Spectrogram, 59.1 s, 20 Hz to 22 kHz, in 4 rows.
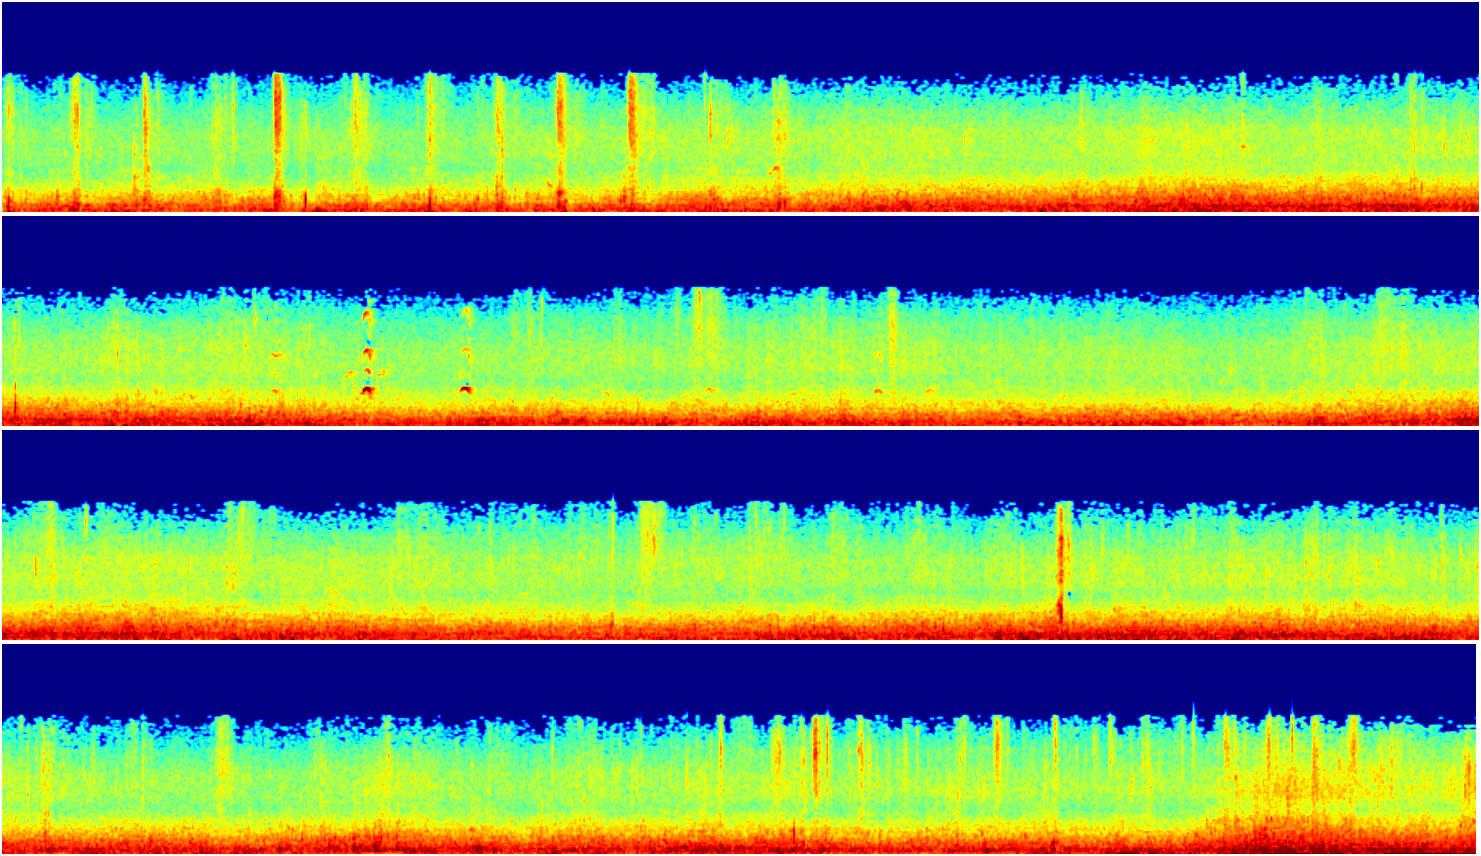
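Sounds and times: sea waves on rocky shore: 0.0 - 59.0
wind buffeting microphone: 27.8 - 47.7, 53.7 - 59.0.

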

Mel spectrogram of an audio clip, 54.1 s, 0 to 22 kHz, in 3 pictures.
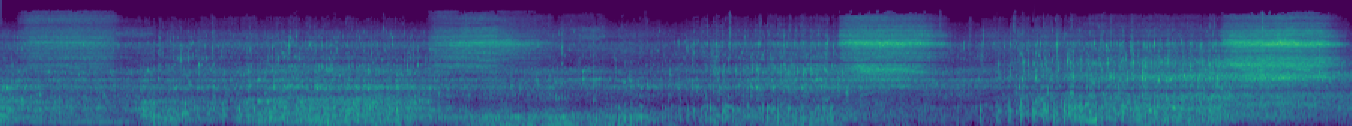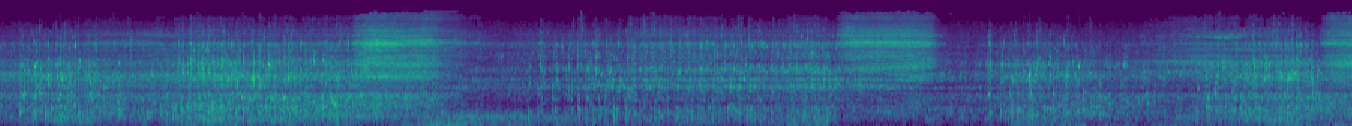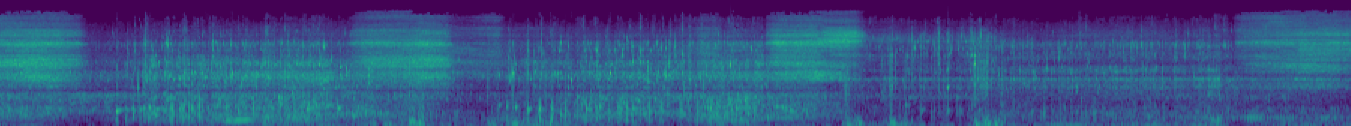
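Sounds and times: gurgling exhaled bubbles: 0.0 - 11.4, 12.8 - 16.4, 18.1 - 29.2, 30.7 - 54.0
hissing regulator inhale: 0.3 - 1.6, 5.7 - 7.3, 11.2 - 12.7, 16.3 - 18.0, 22.7 - 24.5, 29.1 - 30.7, 35.6 - 37.3, 40.7 - 42.8, 46.3 - 47.7, 52.5 - 54.0.

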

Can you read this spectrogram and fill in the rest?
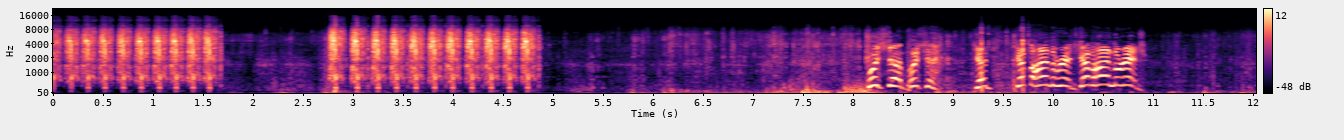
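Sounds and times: airsoft rifle full-auto burst: 0.0 - 1.7, 2.8 - 4.9.

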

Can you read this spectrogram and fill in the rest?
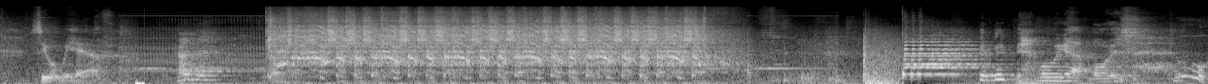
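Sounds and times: car engine cranking: 1.5 - 7.6.

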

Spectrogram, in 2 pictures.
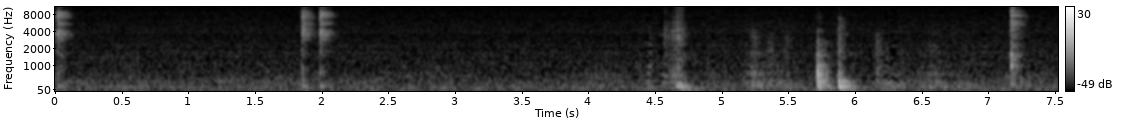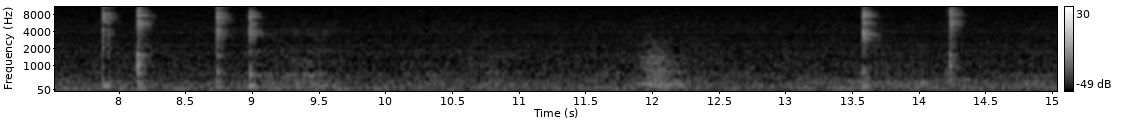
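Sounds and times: computer mouse clicks: 0.0 - 0.2, 1.8 - 2.2, 7.1 - 9.2, 13.5 - 14.4.

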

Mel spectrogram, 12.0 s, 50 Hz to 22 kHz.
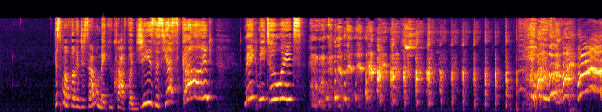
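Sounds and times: woman laughing loudly: 6.2 - 12.0.

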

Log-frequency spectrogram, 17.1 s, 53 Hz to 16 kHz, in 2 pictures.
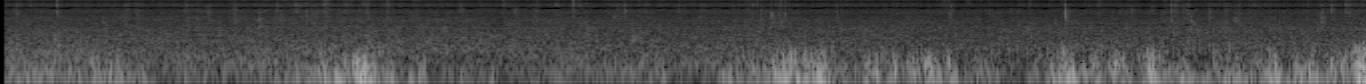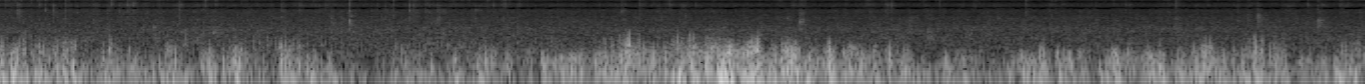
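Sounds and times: steady rain falling: 0.0 - 17.0
wind buffeting microphone: 1.8 - 2.8, 4.6 - 17.0.

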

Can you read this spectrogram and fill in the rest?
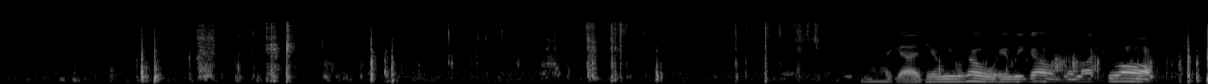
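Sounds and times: plastic wrap crinkling: 4.0 - 8.5.

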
